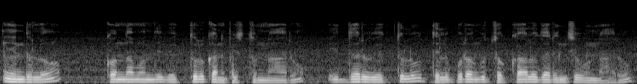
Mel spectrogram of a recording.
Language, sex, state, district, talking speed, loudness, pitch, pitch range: Telugu, male, Telangana, Mahabubabad, 95 wpm, -18 LUFS, 115 Hz, 110-115 Hz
